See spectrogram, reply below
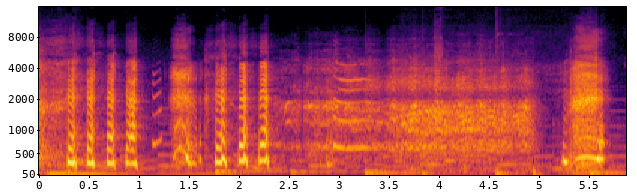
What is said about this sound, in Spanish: Y sí, escucharon risas falsas y yo estoy pero emocionadísima y no, no, no crean que yo conté ese chiste o que se me salió ese chiste nada más para apretarle.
